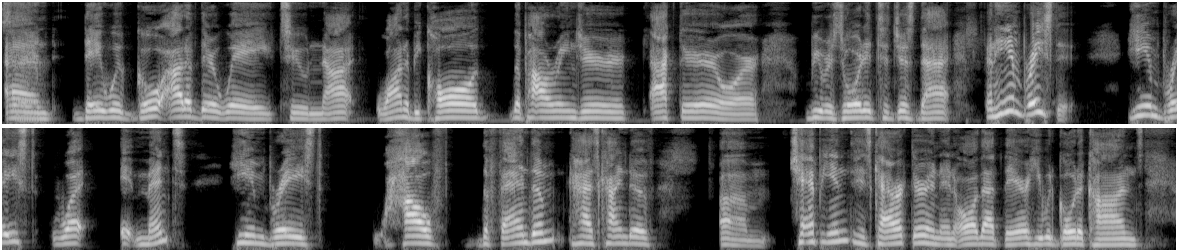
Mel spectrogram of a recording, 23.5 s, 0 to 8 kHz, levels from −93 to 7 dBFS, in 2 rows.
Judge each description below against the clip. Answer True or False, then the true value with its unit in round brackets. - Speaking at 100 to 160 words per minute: True (140 wpm)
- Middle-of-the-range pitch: True (160 Hz)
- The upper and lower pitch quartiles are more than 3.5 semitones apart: False (3.1 semitones)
